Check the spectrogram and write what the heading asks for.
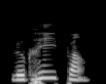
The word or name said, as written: grille-pain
